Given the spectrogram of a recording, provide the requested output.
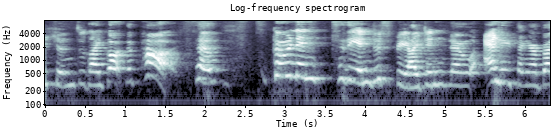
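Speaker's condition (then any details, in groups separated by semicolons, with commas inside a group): Cerebral palsy; talks differently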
